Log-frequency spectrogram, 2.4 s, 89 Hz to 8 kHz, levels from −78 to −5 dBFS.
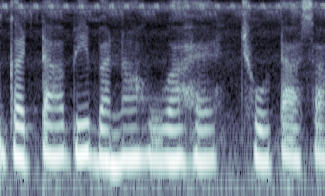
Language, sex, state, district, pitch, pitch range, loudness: Hindi, female, Uttar Pradesh, Varanasi, 210 Hz, 205-225 Hz, -15 LUFS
